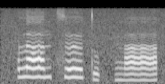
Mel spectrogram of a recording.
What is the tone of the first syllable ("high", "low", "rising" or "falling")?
high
